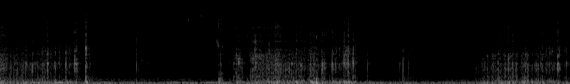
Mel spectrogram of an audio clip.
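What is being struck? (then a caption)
Shallow wooden bowl. A shallow, hollow wooden bowl is held and tilted while fingertips scratch and tap its rim and outer wall. Soft, dry scratching and crunchy rustles come with brief, sharp taps that die away quickly. A steady low hum sits beneath the sounds throughout.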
